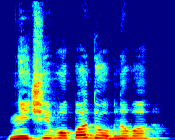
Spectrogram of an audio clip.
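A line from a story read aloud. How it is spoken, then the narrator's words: Shout. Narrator (Russian): крикнула Клара Холопова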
